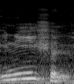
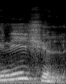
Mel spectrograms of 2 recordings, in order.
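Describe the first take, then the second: Both takes have the same delivery.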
